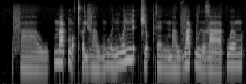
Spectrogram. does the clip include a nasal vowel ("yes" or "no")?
no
